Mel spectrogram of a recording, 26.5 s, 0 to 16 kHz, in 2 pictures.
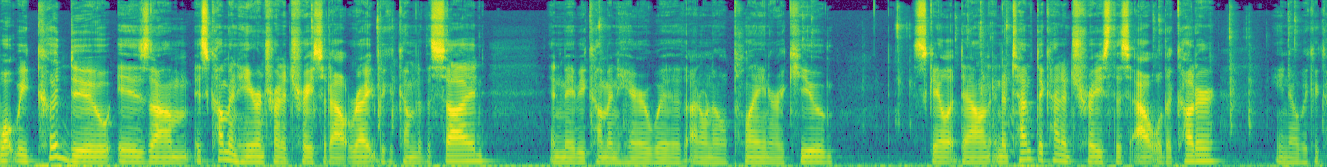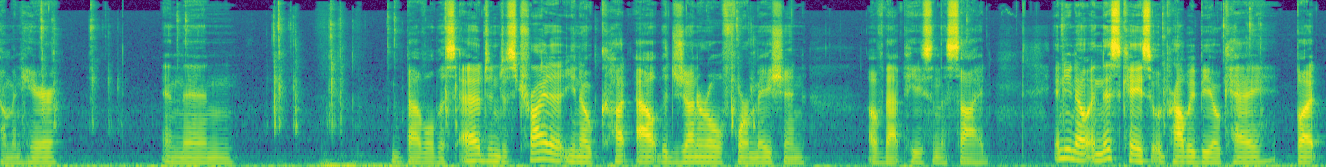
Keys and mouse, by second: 3.1 KP_1, 3.7 KP_5, 6.0 shift+a, 8.9 s, 9.8 g, 11.8 drag, 12.3 Tab, 13.1 click, 13.6 KP_1, 14.1 z, 15.0 click, 16.0 ctrl+b, 16.5 Escape, 16.6 click, 17.7 KP_1, 19.1 click, 20.6 ctrl+b, 23.8 z, 24.5 click, 24.9 Tab, 25.4 s.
